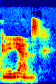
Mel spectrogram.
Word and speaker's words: Canadiens: the Montreal Canadiens, in the Atlantic.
